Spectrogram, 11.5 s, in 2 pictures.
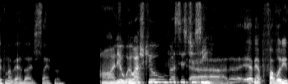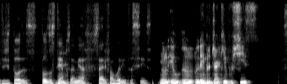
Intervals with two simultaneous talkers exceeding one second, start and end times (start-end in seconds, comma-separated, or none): none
